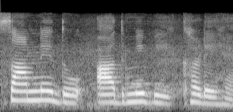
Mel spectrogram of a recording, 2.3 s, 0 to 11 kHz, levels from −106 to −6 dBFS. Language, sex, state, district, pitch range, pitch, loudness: Hindi, female, Punjab, Fazilka, 180-225 Hz, 195 Hz, -16 LUFS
